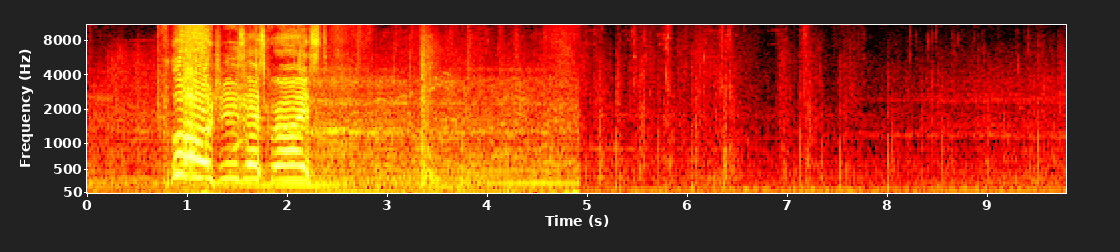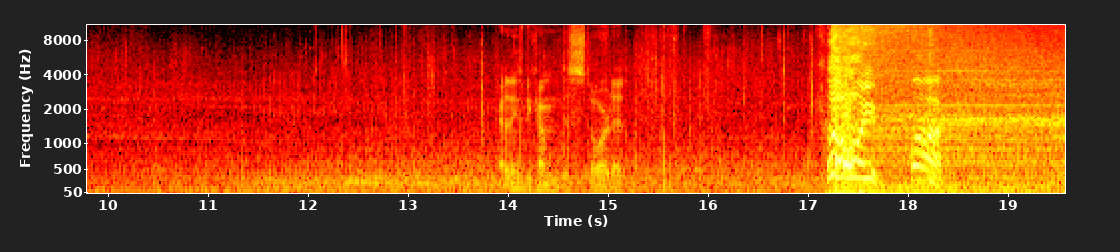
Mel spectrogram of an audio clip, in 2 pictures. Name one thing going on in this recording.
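A young man screams loudly into a microphone.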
